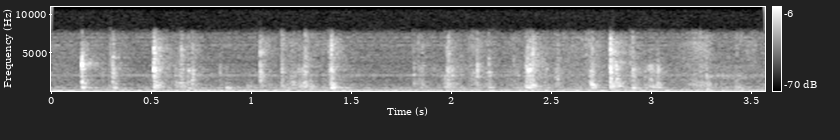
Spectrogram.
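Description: Rapid clicking of keys on a computer keyboard while typing in an office setting, a quick irregular patter of light taps heard close up over a low steady hum.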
